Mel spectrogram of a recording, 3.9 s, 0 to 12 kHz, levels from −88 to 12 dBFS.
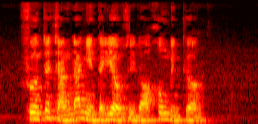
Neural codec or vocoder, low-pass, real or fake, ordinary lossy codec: none; 10.8 kHz; real; AAC, 32 kbps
